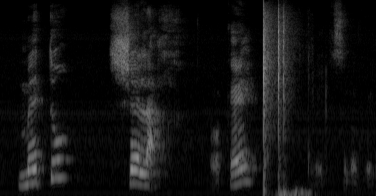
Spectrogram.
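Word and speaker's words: מתושלח: Matusalem en hebreo se dice Metu Shelach.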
